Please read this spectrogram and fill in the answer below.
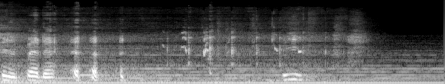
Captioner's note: chuckling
